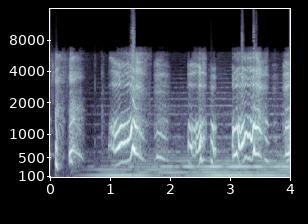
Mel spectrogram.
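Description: A wailing, lamenting voice with pitch that bends up and down, heard in several phrases over a sustained low drone of dramatic background music that sets in just under a second in.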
